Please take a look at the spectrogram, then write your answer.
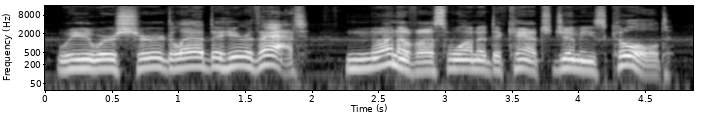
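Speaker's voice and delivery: plain reading voice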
